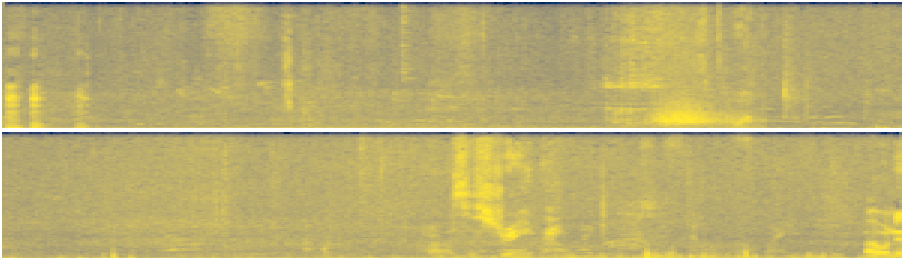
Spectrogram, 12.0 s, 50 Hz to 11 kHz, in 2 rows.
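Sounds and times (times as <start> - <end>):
indistinct voices: 4.0 - 5.4
rush of noise: 4.0 - 5.4
wind on microphone: 4.0 - 12.0.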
